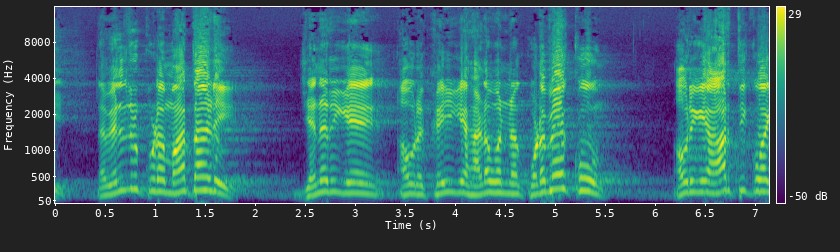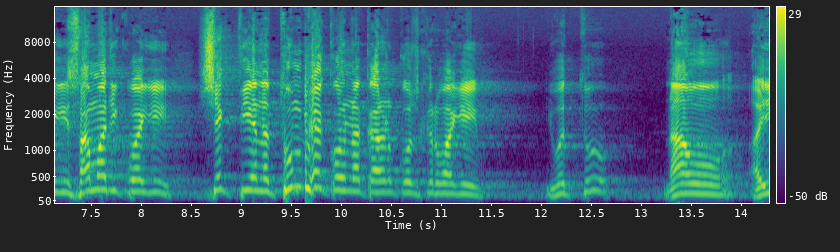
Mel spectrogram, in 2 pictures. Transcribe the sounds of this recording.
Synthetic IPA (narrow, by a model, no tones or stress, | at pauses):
naːʋɛlːɐɾuːkuːɽɐmaːt̪aːɽi | d͡ʒɛnɐɾiɡe̞ɐʋɐɾɐkɐjɡe̞ɦɐɽɐʋɐnːɐkɔɽɐbe̞ːku | ɐʋɐɾiɡe̞aːɾt̪ʰikɐʋaːɡisaːmaːd͡ʒikɐʋaːɡi | ʃɐk̚t̪ijɐnːɐt̪umbe̞ːkuɐnːɐkaːɾɐɳɐkːoːskɐɾɐʋaːɡi | iʋɐt̪ːu | naːʋuɐ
